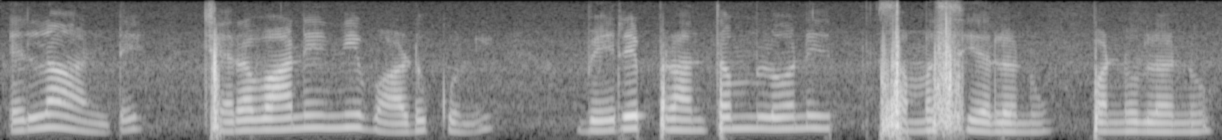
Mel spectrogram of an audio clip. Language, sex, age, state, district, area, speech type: Telugu, female, 18-30, Telangana, Mulugu, rural, spontaneous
